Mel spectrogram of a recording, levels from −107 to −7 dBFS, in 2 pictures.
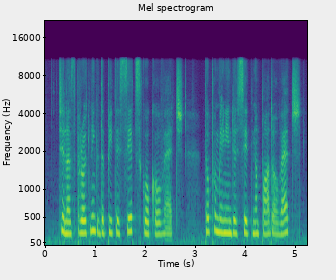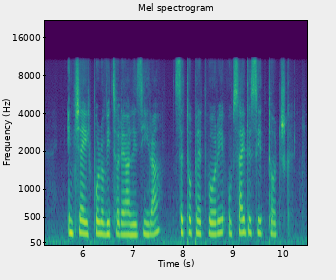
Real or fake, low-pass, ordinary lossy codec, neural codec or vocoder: fake; 10.8 kHz; none; codec, 16 kHz in and 24 kHz out, 0.6 kbps, FocalCodec, streaming, 4096 codes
